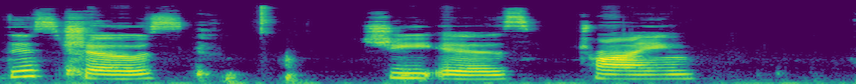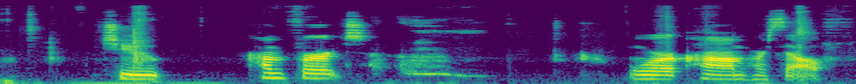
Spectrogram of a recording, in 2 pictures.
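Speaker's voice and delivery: slow, drawn-out dictation; dictating. Shown as a demonstration. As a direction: pause between words while writing. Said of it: "So I'm gonna say".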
